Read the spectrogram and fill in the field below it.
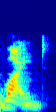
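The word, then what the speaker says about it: wind: इसे विंड नहीं कहते हैं, इसका प्रोनाउंसिएशन है वाइंड.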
